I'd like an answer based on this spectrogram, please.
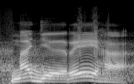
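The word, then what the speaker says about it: مجراها: Bacaannya adalah majroha. Bacaan aslinya dibaca majreha menjadi e.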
